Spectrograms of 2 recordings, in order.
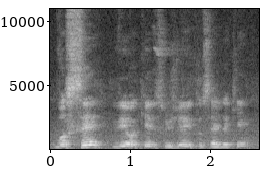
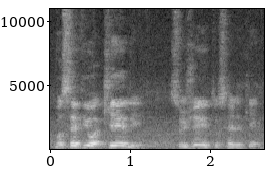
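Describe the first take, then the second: First: The word você carries the strongest stress. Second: The word aquele carries the strongest stress. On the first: "usar então a tônica aqui no você" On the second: "Esquece agora o viu e vamos para o aquele"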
